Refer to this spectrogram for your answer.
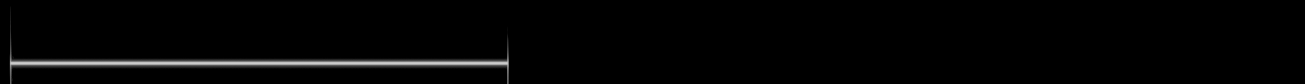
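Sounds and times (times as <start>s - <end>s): pure test tone beep: 0.1s - 5.1s.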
